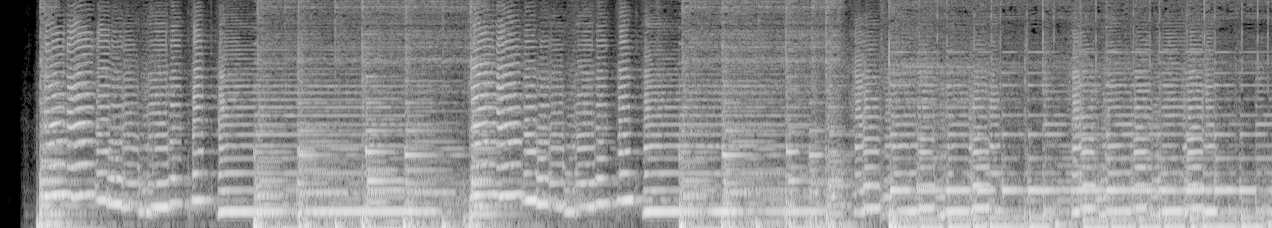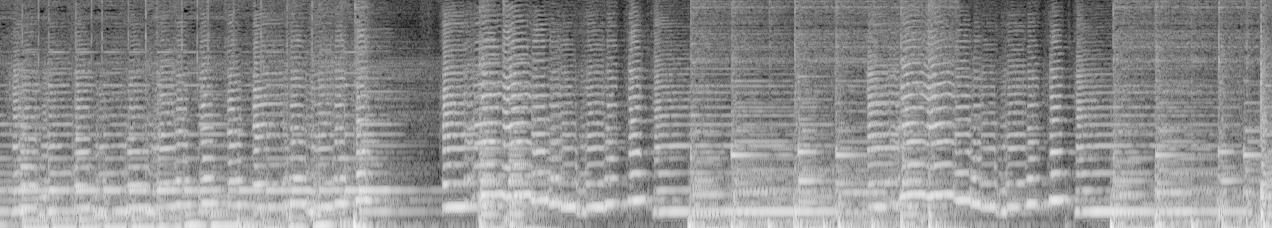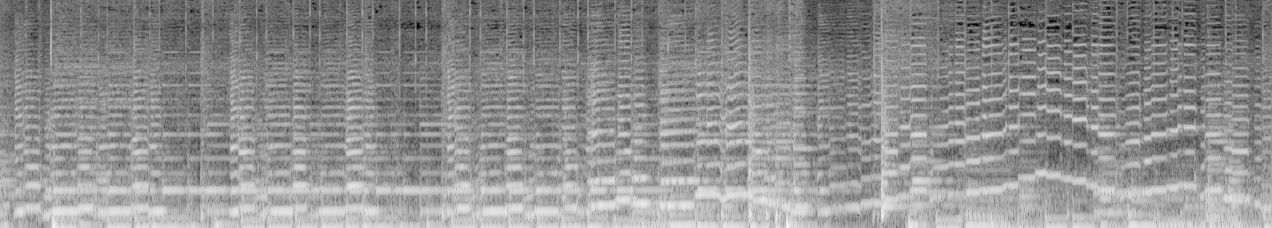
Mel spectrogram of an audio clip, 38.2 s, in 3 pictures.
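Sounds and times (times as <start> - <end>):
jazz blues line: 0.3 - 38.1.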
